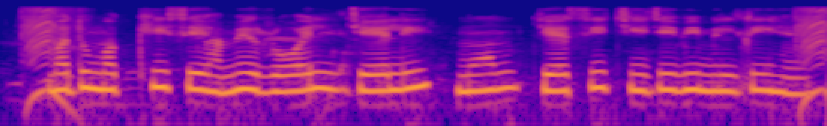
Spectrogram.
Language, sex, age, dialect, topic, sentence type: Hindi, female, 18-24, Kanauji Braj Bhasha, agriculture, statement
